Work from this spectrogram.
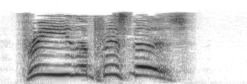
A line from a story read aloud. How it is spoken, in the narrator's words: shouting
